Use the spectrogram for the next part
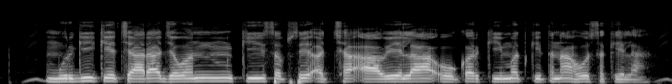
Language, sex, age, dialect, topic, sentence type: Bhojpuri, male, 18-24, Western, agriculture, question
